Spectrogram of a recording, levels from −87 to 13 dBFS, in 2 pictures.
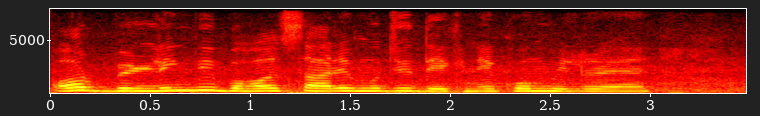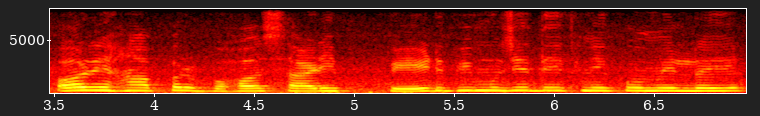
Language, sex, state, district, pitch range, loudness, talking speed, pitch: Hindi, female, Uttar Pradesh, Hamirpur, 235-275 Hz, -15 LUFS, 205 wpm, 250 Hz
